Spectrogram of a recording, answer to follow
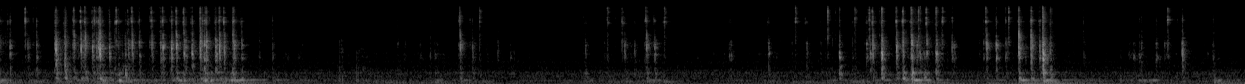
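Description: Computer keyboard typing in quick runs of keystrokes: a fast run over the first two seconds or so, a few scattered keys in the middle, and another run about nine to ten seconds in.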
